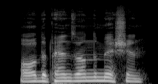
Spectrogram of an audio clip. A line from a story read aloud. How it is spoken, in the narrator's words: I said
